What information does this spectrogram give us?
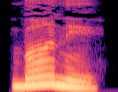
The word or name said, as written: ಭಾನೆ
